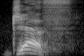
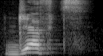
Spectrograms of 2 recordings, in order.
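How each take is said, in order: First: "draft" said as draf, the final t dropped; Jamaican, no final t. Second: Said in the usual way. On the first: Shown as a demonstration. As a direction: drop the t at the end of "draft". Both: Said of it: "You don't pronounce the T at the end".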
